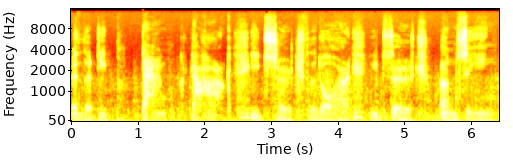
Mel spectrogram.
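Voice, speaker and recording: A vengeful man in an old radio horror play, his voice extremely deep. He speaks haltingly, savouring cruelty and slipping into whispers, over faint background noise. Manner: hushed, halting, lingering on words, sinking to whispers. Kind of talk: radio drama storytelling monologue.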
